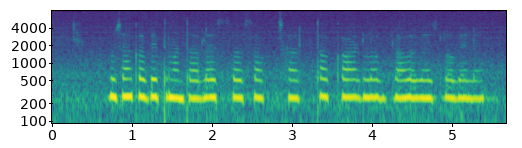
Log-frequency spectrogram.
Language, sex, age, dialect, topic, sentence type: Maithili, female, 25-30, Angika, banking, statement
